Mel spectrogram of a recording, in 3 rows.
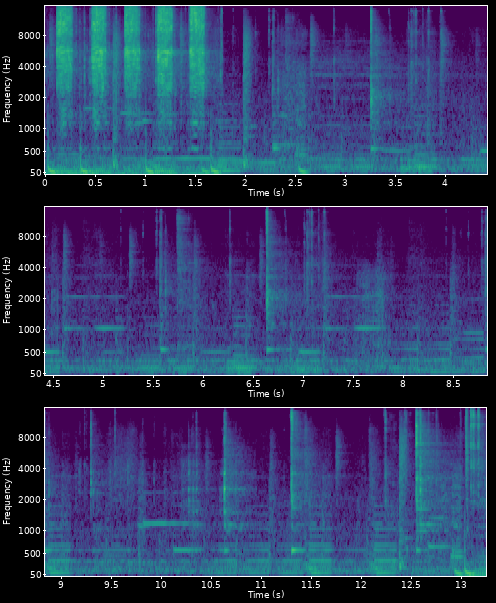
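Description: A ratchet snugging down the oil pan bolts on a Volkswagen 2.0T engine gives rapid, close mechanical clicking in repeated runs, steady and clear, with no talk.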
